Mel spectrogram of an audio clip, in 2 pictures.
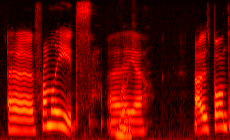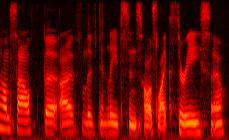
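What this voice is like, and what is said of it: Northern English accent. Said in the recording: “Where's that accent from? ... I sound northern. ... Yeah, you do.”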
